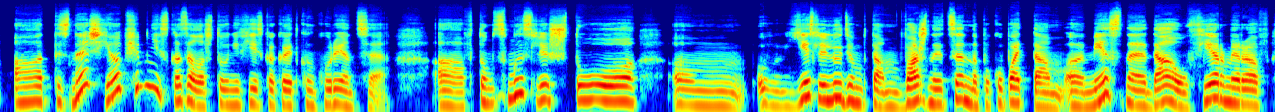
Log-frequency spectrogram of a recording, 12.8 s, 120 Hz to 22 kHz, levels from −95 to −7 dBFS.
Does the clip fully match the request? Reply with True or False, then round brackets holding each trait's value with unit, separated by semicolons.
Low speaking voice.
False (180 Hz)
